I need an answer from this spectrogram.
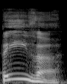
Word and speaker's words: Belvoir: which they are written Bob says Belvoir r Castle b e l v o i r is pronounced Beaver castle if it was the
